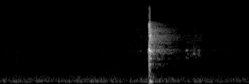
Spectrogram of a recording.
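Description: A kitchen knife cutting through a strawberry and striking a plastic cutting board: one sharp knock about a second and a half in.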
